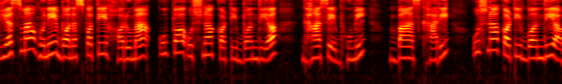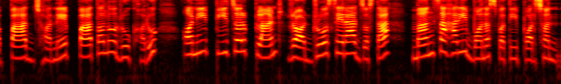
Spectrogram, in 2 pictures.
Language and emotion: Nepali, neutral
